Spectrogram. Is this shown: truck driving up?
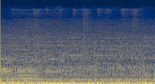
yes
